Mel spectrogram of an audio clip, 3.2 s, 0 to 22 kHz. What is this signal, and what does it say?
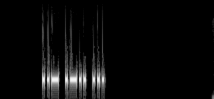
Morse code, heard as a keyed tone, about 34 wpm, 700 Hz. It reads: ULS
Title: USA Call Sign Postfixes - 3 Letters 35wpm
